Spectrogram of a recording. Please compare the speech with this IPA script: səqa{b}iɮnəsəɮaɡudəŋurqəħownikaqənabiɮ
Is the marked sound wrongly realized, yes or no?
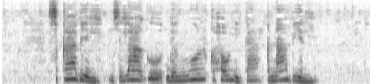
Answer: no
